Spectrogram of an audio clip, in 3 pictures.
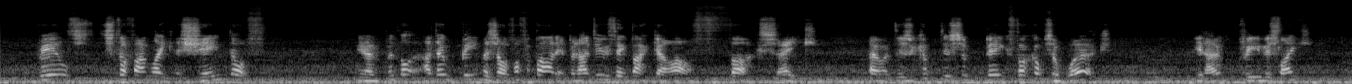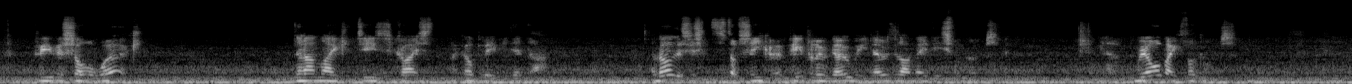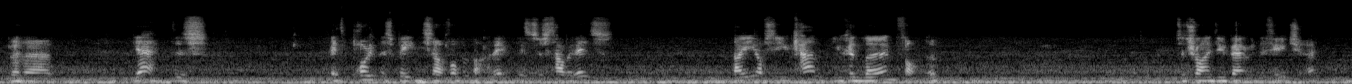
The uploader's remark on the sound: Bit of an off the cuff filler episode whist I was driving back home from the office.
